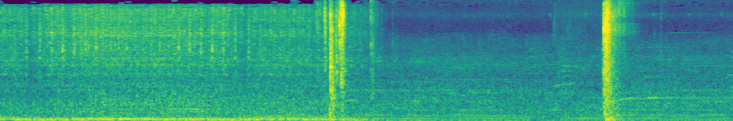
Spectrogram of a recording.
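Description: A car engine idling with a low rumble, which stops just after a click a little over three seconds in; then a single sharp car-door slam about six seconds in.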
